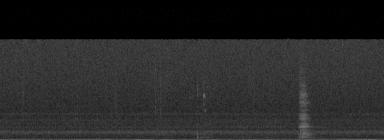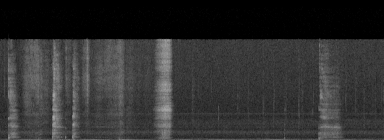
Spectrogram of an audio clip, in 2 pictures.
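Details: Acted roleplay of a young woman with a common cold who is struggling to sleep and has a headache, drippy nose and a bit of a cough: several soft, breathy coughs and sniffles over a quiet background hiss.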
